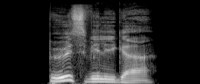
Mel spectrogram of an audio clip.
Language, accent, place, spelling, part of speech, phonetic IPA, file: German, Germany, Berlin, böswilliger, adjective, [ˈbøːsˌvɪlɪɡɐ], De-böswilliger.ogg
- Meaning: 1. comparative degree of böswillig 2. inflection of böswillig: strong/mixed nominative masculine singular 3. inflection of böswillig: strong genitive/dative feminine singular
